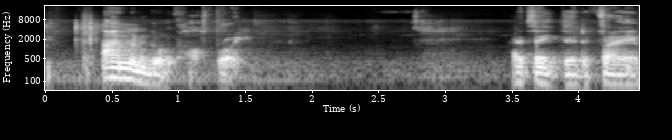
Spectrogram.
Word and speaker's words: Hofbräu: I've been calling a Hoffbrow and the correct German pronunciation is Hoffroy. The B R A not U is pronounced boy or Roy if I remember correctly. What's up? Huffroy versus Bohemian Riot.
